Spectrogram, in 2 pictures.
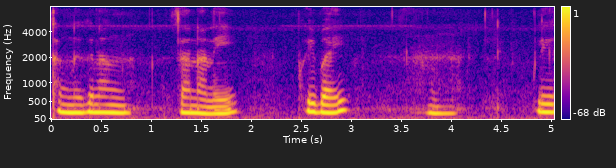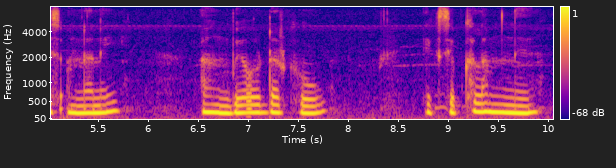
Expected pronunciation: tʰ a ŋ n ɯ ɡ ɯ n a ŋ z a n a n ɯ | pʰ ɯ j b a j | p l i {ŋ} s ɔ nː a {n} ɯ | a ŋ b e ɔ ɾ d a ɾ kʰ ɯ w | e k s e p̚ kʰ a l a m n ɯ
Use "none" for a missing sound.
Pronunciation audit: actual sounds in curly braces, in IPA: none, n

